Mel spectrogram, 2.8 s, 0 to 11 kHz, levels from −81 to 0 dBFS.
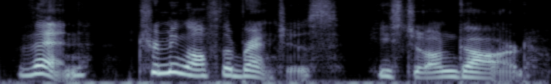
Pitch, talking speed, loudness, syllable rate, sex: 220 Hz, 195 wpm, -19 LUFS, 5.0 syllables/s, female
